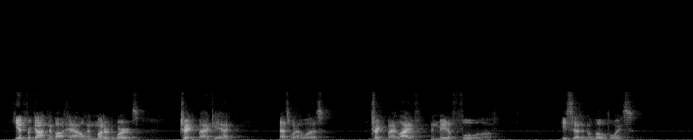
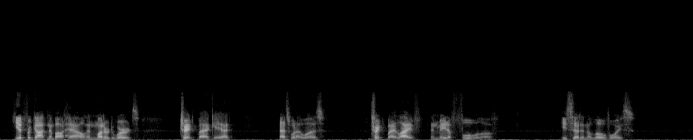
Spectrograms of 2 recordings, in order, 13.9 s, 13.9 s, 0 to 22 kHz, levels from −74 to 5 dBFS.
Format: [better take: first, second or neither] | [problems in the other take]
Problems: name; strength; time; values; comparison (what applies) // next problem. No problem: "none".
second | room echo; dies away in 1.2 s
